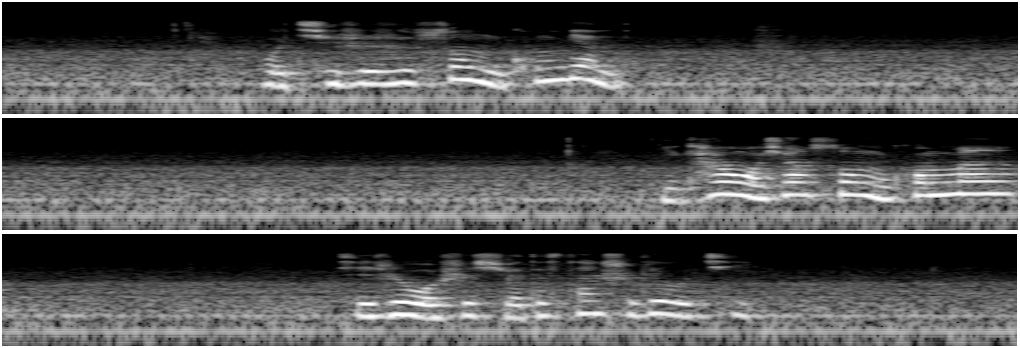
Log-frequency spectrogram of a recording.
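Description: A young woman speaks calmly and softly into a nearby microphone, in short bursts.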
